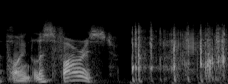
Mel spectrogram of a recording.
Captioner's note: egg cracking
